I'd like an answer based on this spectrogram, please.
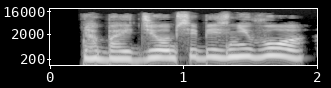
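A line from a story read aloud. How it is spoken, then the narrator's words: Moaned in disbelief. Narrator (Russian): простонала я, не веря обезумевшему Фларда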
